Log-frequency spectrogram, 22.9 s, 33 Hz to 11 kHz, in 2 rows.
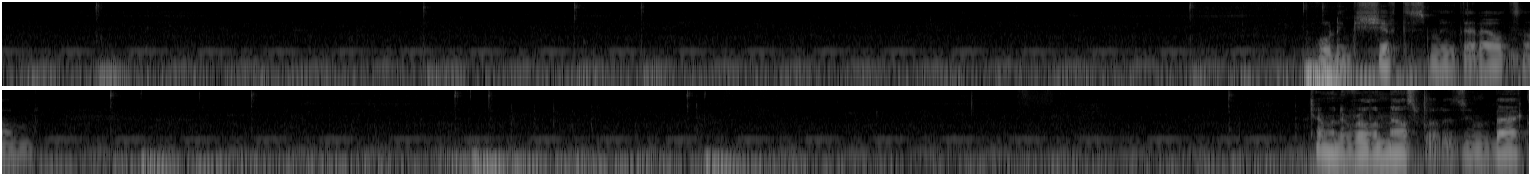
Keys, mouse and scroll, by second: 0.8 click, 3.1 click, 4.3 click, 4.8 click, 9.0 click, 9.9 shift+click, 14.9 click, 15.1 shift+click, 20.6 click, 20.8 click, 21.2-21.6 scroll down 1, 22.1 middle click.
